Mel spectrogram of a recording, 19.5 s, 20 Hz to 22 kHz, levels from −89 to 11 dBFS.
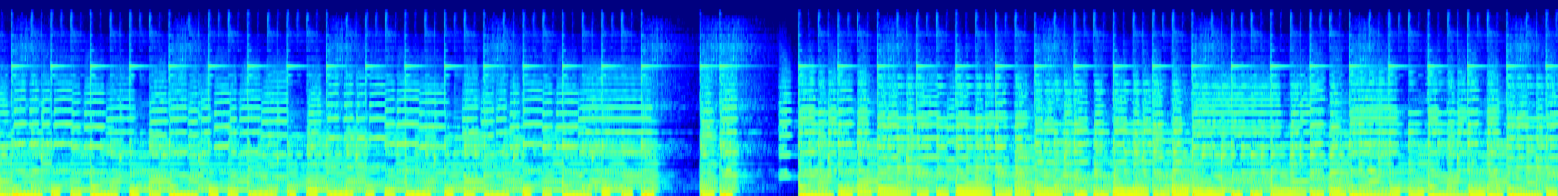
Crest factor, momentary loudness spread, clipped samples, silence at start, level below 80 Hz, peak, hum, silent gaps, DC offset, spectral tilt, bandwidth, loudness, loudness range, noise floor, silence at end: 14 dB; 3 LU; under 0.1%; 0 s; -34 dBFS; -14 dBFS; none; none; under 0.1%; -5 dB/octave; 17 kHz; -30 LUFS; 2 LU; -50 dBFS; 0 s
